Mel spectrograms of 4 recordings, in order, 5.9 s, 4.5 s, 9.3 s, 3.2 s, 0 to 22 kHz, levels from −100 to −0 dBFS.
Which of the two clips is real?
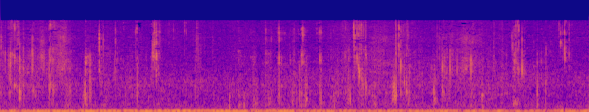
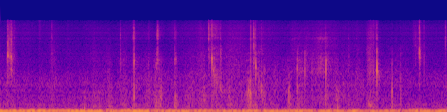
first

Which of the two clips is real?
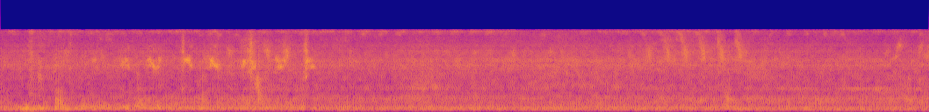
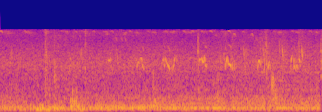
second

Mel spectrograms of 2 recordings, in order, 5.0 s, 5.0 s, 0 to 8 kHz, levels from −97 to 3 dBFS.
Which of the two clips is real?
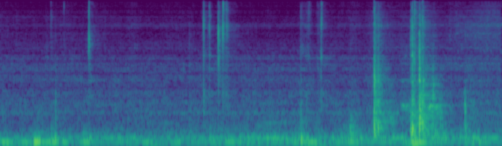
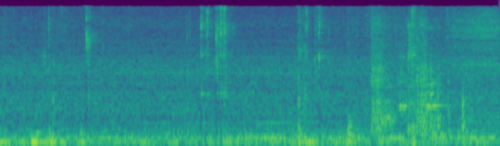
second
